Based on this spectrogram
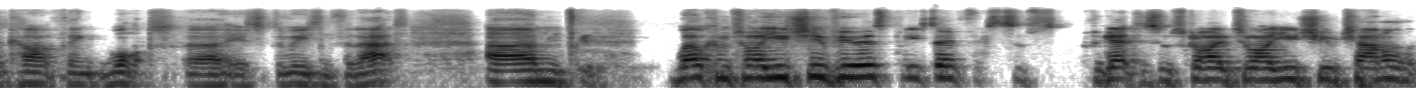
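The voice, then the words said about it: Hoarse voice. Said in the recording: “Apologies for my hoarse voice.”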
